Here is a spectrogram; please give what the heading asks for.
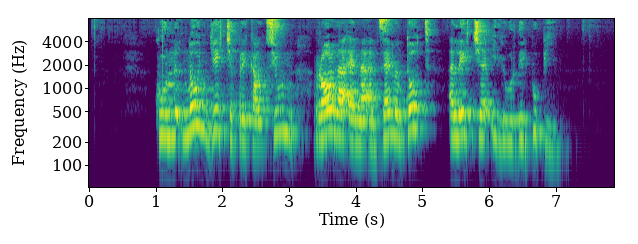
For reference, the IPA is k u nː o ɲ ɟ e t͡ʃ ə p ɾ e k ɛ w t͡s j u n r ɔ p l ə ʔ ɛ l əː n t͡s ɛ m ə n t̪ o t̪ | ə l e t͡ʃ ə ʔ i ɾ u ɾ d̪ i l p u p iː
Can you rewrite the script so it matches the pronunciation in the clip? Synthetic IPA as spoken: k u nː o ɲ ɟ e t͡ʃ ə p ɾ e k a w t͡s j u n r ɔ l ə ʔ ɛ l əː n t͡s ɛ m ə n t̪ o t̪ | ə l e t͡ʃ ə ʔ i ʎ u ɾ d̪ i l p u p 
